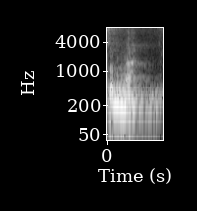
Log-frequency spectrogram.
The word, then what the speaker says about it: সুন্নাহ: তো এই জন্য বেশি পরিচিত আমাদের দেশে সুন্নত নামে, কিন্তু এটা শুদ্ধ আরবি উচ্চারণ হলো সুন্নাহ।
